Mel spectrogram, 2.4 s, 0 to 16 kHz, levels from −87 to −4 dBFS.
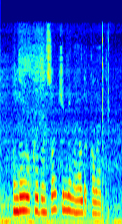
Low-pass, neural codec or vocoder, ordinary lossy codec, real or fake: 10.8 kHz; none; AAC, 48 kbps; real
